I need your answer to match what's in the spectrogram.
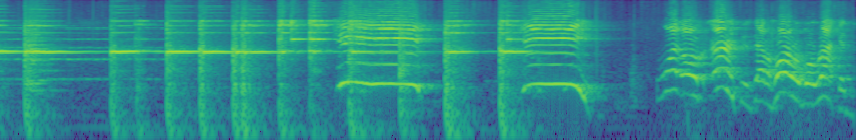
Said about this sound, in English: I gotta chisel off some of the cement so I can lift this darn thing, don't I? How else am I gonna get any muscles?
